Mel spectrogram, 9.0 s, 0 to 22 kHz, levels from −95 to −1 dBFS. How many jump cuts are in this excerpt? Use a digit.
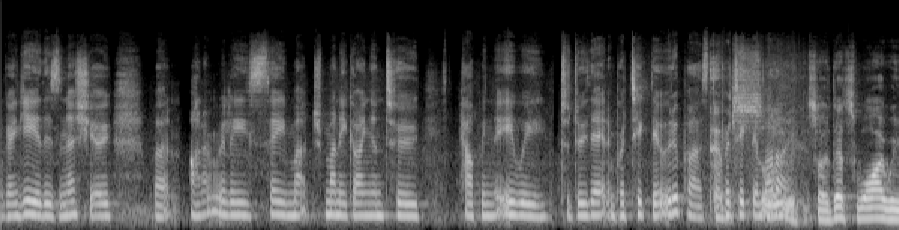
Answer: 2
